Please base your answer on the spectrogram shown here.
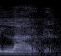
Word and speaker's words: lar: call it are slightly lar lar means large hearted we use some Portuguese word it's l a r g but pronounce as Lar so large hearted and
